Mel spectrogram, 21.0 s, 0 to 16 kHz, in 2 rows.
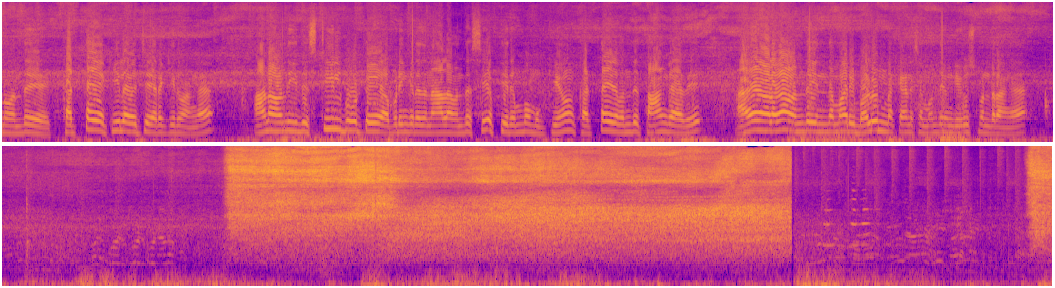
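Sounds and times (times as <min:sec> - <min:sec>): men talking: 0:00.0 - 0:12.6, 0:19.2 - 0:20.8
compressed air hissing: 0:00.0 - 0:18.5, 0:20.7 - 0:21.0.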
